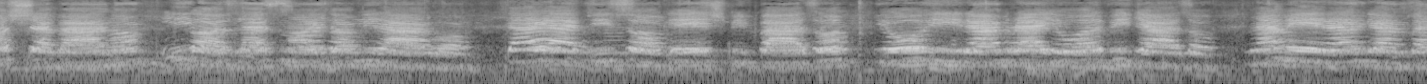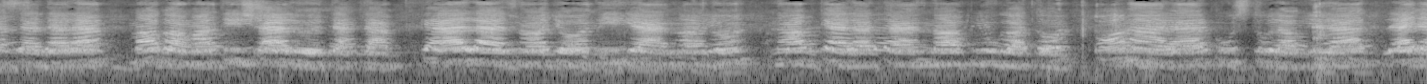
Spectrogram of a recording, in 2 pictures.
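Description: A group of children singing a song together, in short phrases with brief breaks between them.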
